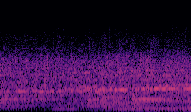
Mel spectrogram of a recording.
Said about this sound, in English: Six, seven, eight, nine. Come on, church, keep clapping.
